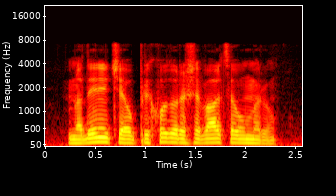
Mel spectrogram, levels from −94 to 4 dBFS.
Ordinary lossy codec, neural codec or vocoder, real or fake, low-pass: Opus, 64 kbps; none; real; 7.2 kHz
